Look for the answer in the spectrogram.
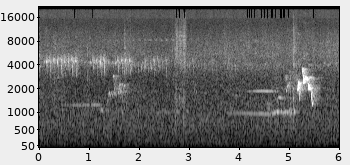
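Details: Japanese robin song from 2014: faint thin whistles come first, then a sudden loud, rattling flourish near the end. Softer high-pitched chatter from other birds runs through the first seconds over a hissy background.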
